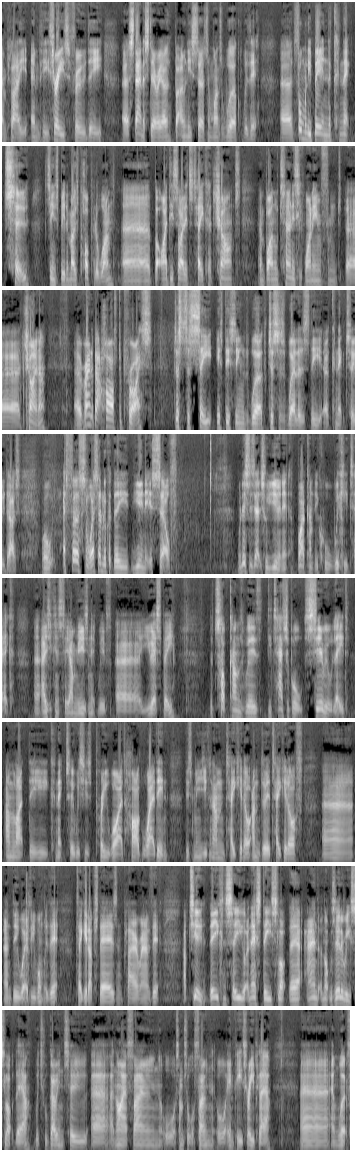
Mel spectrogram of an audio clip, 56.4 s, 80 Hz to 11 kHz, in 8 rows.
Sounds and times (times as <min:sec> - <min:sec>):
Speech: 0:00.0 - 0:15.0, 0:15.6 - 0:24.8, 0:25.9 - 0:31.8, 0:32.4 - 0:54.8, 0:55.4 - 0:56.3.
